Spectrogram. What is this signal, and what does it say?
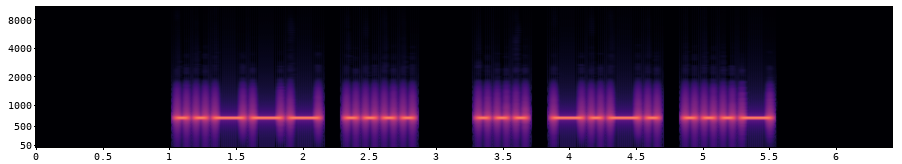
Morse code, heard as a keyed tone, about 17 wpm, 700 Hz. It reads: 2H SCV
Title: Winter Field Day Exchanges Encore 17wpm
